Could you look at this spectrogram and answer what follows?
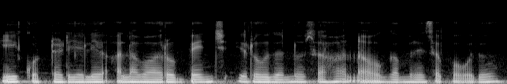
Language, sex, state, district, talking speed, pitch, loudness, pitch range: Kannada, male, Karnataka, Bangalore, 95 wpm, 115 Hz, -15 LUFS, 110-120 Hz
